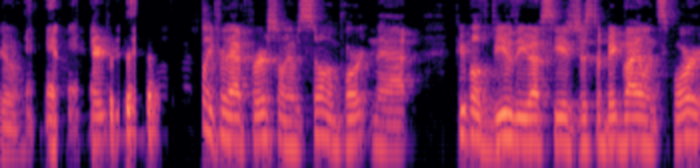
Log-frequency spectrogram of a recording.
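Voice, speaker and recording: Quick-paced and fairly high-pitched, a man speaks in a bright, sharp tone. His intonation is fairly even. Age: 30s. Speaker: sports podcast host. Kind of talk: casual chat.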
